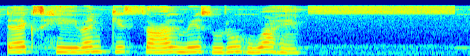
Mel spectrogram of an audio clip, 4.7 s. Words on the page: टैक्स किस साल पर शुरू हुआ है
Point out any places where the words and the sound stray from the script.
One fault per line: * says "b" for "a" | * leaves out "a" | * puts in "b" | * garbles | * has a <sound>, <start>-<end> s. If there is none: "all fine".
* puts in "हेवन"
* says "में" for "पर"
